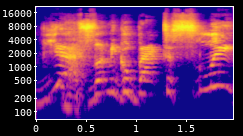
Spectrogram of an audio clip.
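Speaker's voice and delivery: really mad, very high character voice, slow fury. Voicing an angry woken character answering a player: really mad NPC. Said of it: "he looks really, really mad, and he says".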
